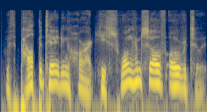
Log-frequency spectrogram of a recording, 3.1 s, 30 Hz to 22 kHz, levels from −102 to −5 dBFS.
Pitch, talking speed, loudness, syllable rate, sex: 135 Hz, 175 wpm, -16 LUFS, 4.8 syllables/s, male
